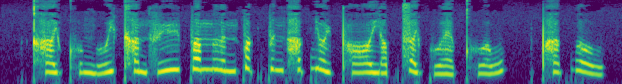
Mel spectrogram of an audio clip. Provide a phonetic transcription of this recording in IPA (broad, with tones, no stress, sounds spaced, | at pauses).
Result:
kʰ ɐ˨˩ j kʷʰ ɪ˨˩ ŋ uː˧ j kʰ ɐ˨˩ n f yː˧ p ɐ˧ m l ɵ˨˥ n p ɐ˨˥ k̚ p ɪ˧ ŋ h ɐ˥ k̚ j ɵ˨˩ ɥ pʰ ɔː˨ j ɐ˨˥ p̚ t͡s ɐ˨˩ j kʷ ɛː˨˩ kʷʰ ɐ˨˥ w | pʰ ɐ˨˥ k̚ l o˨˩ w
